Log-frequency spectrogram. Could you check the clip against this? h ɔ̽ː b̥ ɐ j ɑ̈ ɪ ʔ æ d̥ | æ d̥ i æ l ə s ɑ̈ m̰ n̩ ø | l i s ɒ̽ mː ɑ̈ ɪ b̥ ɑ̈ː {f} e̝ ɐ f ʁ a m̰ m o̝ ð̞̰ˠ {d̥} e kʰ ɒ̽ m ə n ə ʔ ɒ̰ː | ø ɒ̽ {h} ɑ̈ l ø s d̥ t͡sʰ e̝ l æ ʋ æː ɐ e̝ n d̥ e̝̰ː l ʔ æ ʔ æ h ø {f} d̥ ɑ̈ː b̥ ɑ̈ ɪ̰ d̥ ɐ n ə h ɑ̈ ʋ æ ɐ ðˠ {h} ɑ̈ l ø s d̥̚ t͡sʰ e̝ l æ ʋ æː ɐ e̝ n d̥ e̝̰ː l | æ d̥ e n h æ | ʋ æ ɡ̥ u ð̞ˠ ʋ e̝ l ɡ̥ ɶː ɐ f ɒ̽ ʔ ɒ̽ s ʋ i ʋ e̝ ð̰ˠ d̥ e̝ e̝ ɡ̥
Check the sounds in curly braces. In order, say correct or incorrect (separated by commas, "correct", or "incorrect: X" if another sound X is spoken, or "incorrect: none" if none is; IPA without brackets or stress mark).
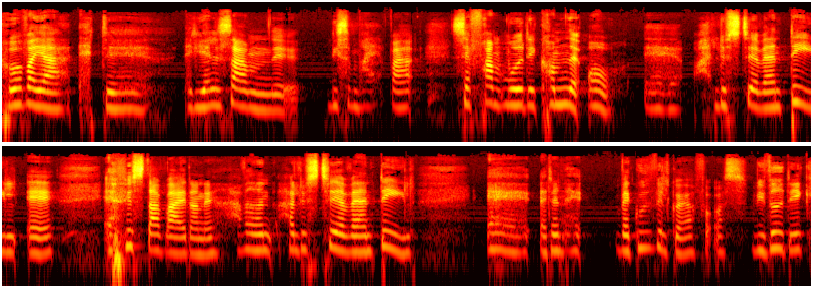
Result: incorrect: s, correct, correct, incorrect: s, correct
